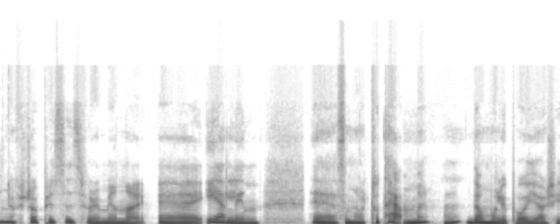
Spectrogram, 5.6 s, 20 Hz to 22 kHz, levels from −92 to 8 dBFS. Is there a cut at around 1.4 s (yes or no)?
no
